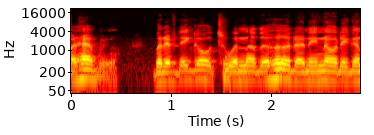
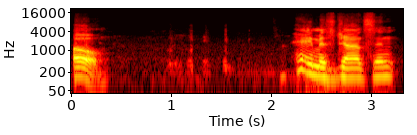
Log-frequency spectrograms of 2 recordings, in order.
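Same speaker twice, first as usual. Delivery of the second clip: respectful greeting; 6 semitones higher, 5 dB louder than usual. Retold or imitated. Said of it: "people to know that".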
